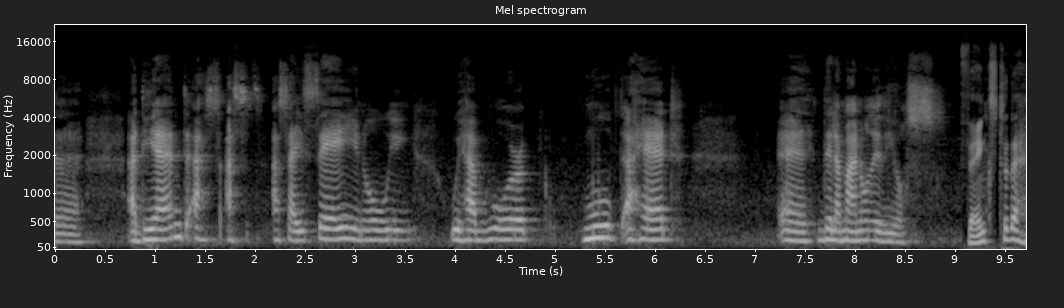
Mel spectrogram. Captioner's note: speaking in foreign language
